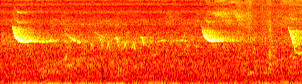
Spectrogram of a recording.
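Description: Faint bird calls over a low rumble: a whistle that slides down and then holds, heard twice about four seconds apart, with a few short chirps between and a quick downward sweep near the end.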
